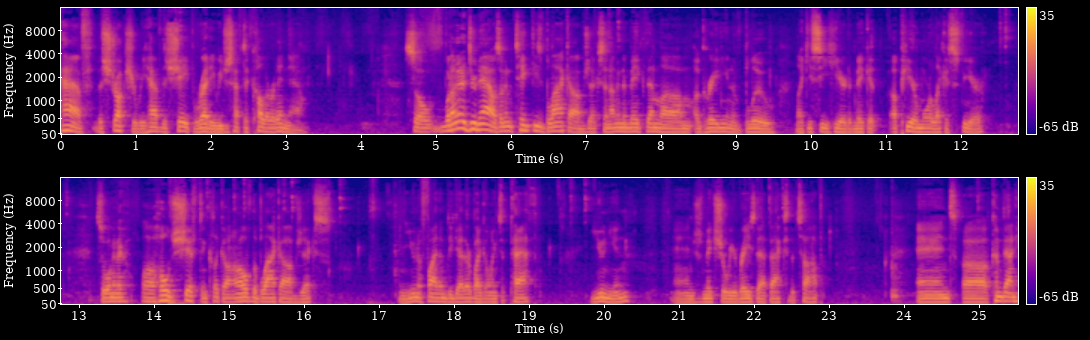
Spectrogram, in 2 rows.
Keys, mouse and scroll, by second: 0.0 click, 1.6 click, 7.4 click, 12.6 click, 14.8 shift+click, 15.2 shift+click, 15.8 shift+click, 16.4 shift+click, 18.7 click, 19.7 click, 22.2 click, 25.1-25.5 drag.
